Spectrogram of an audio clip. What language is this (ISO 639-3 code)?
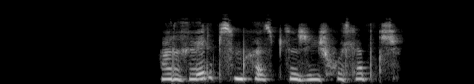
kbd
